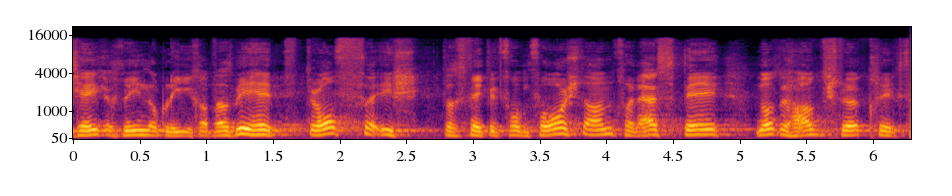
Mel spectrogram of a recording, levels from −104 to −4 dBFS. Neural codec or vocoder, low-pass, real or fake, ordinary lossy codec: codec, 44.1 kHz, 3.4 kbps, Pupu-Codec; 14.4 kHz; fake; none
